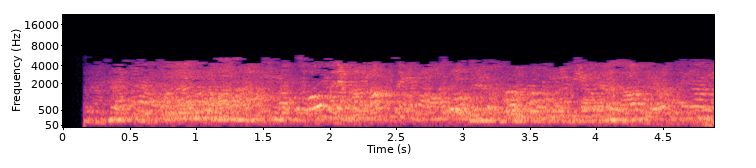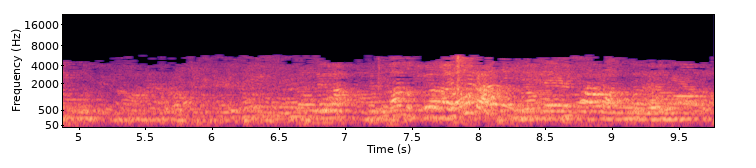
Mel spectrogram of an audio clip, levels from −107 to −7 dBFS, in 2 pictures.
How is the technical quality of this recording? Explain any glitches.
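The quality is poor, with plainly audible compression damage running through the whole recording. The treble ends abruptly at 5.8 kHz, and the sound has a watery, swirly texture with smeared attacks. This is most likely MP3 compression at a low bitrate, roughly 24 kbps. Short of bits, the encoder discards everything above a fixed cutoff and zeroes weak frequency lines frame by frame. On a spectrogram this shows as a flat ceiling at 5.8 kHz and flickering, patchy holes below it. In the waveform, transients look softened and pre-smeared.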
